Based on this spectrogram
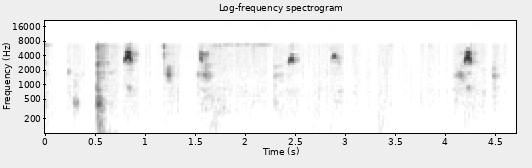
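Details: Red house finch in central Florida giving short, bright chirping notes, scattered irregularly with gaps of up to a second and a half, plus a soft click near the start; otherwise quiet.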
